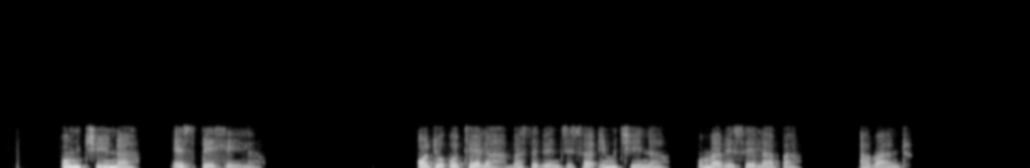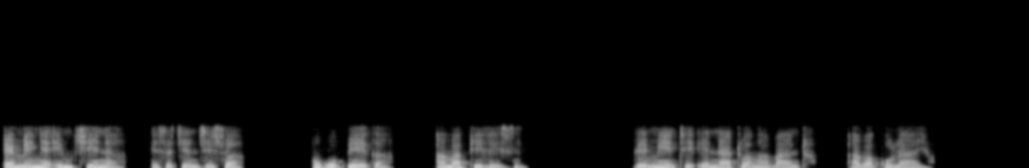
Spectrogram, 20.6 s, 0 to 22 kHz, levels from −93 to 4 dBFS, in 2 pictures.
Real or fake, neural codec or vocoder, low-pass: fake; codec, 16 kHz, 16 kbps, FreqCodec, smaller model; 5.4 kHz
